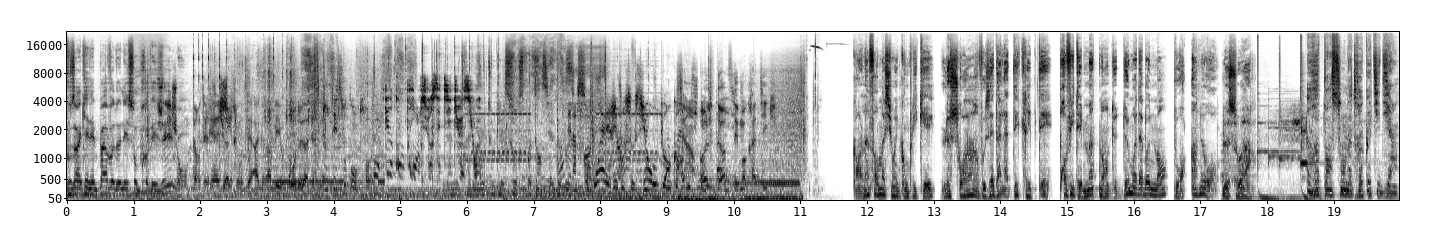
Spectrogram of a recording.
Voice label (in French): fr radio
